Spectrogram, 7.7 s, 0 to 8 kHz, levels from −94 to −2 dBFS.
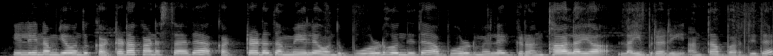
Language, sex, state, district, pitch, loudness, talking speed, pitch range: Kannada, female, Karnataka, Raichur, 235 Hz, -32 LUFS, 145 wpm, 220-255 Hz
